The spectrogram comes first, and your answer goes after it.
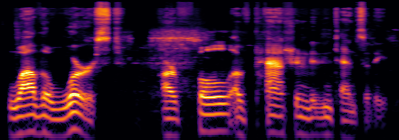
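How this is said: The voice falls at the end like a statement.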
